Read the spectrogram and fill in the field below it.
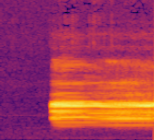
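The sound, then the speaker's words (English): A loud, sustained electronic buzzer blares suddenly after a brief quiet and holds steady without a break: the fourth-quarter buzzer ending a basketball game. “And that is our fourth quarter buzzer.”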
